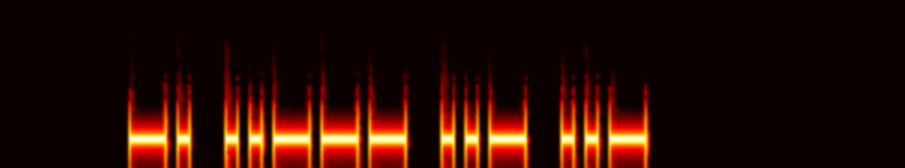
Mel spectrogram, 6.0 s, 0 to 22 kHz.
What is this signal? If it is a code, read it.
Morse code, heard as a keyed tone, about 15 wpm, 700 Hz. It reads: N2UU
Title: Call Signs Repeated 2x - 15wpm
